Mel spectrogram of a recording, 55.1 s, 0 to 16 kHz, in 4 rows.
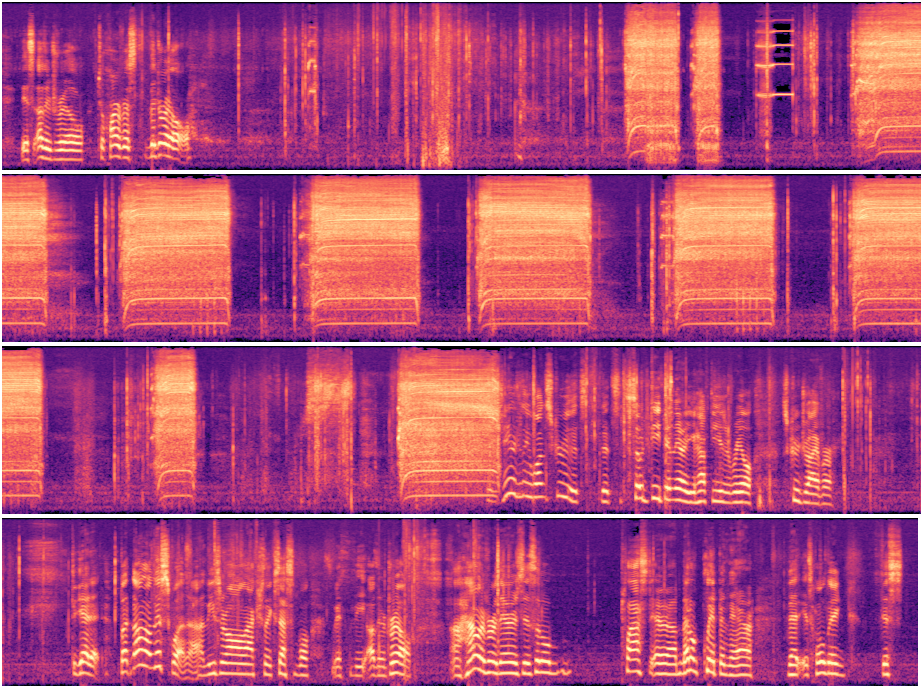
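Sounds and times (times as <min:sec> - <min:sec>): cordless drill whining: 0:04.4 - 0:04.8, 0:09.3 - 0:11.9, 0:12.7 - 0:14.5, 0:15.4 - 0:17.3, 0:18.2 - 0:20.1, 0:20.8 - 0:22.8, 0:23.5 - 0:25.5, 0:26.4 - 0:28.3, 0:29.7 - 0:30.6, 0:33.4 - 0:35.4.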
